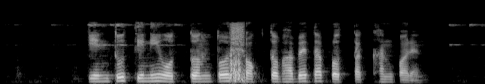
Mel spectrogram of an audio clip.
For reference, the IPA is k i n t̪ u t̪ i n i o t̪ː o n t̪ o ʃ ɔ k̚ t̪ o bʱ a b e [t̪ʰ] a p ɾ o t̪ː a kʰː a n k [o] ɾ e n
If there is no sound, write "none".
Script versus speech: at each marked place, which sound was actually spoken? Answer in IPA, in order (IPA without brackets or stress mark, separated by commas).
t̪, ɔ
